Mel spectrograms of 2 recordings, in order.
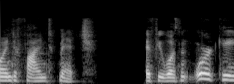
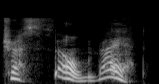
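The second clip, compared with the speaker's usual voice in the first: very slow, quiet sigh; 5 semitones higher, 4 dB quieter, much slower than usual. A narrator's reading. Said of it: "calming them both".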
